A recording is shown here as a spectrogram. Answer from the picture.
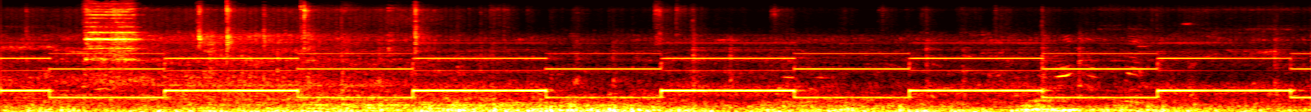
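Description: Passenger coaches of a diesel-hauled train rolling past close by, with a steady wheel-on-rail rumble and clicks over the rail joints. Over it, a level-crossing alarm sounds a two-tone signal, switching between a low and a high note about every second.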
